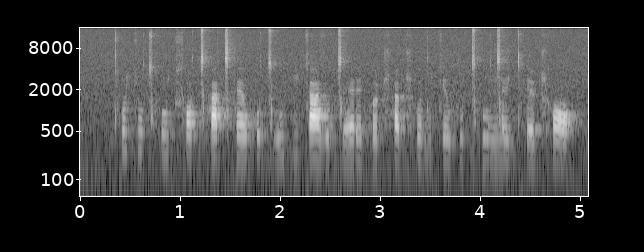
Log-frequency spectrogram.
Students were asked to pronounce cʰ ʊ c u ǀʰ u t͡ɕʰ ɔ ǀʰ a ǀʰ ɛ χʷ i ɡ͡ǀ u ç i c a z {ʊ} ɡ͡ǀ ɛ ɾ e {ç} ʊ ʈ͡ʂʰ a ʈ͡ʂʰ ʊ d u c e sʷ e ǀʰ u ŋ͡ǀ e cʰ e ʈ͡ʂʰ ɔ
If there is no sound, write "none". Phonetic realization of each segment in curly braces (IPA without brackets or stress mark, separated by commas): u, h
